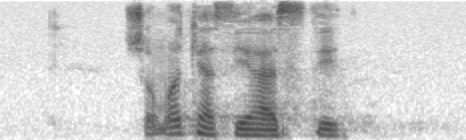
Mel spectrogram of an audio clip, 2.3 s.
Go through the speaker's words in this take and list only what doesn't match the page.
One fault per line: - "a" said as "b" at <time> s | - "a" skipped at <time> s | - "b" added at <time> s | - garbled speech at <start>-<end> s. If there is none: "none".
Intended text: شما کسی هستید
none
